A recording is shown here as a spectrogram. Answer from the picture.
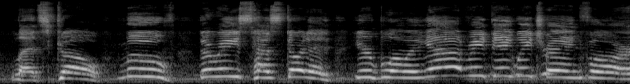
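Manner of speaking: high, loud frantic urging; SpongeBob shouting. Acted. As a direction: berate your racer from the sideline. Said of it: "shouted SpongeBob".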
